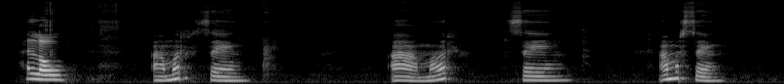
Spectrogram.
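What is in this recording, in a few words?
"Hello", Buryat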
